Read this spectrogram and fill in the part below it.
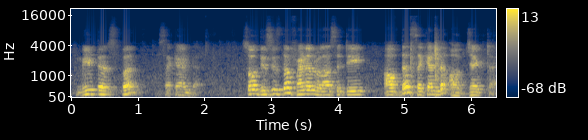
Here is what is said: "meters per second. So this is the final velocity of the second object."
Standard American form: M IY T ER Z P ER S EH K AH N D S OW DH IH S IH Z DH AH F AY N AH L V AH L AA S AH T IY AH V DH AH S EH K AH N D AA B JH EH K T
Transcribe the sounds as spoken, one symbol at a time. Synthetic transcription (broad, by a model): M IY T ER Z P ER S EH K AH N D S OW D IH S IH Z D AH F AY N AH L V AH L AA S AH T IY AH V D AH S EH K AH N D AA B JH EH K T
